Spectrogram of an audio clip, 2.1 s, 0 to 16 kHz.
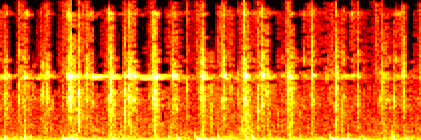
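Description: Metal buckles and dangling rings on a black leather Air Jordan 1 Comme des Garçons sneaker jingling as the shoe is shaken: a quick run of small metallic clinks over a thin high ring, like sleigh bells.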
